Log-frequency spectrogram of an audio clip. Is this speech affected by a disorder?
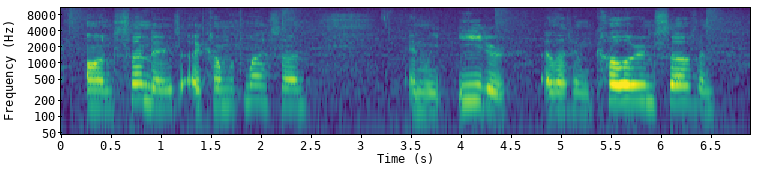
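Yes: injury with slurred speech.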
